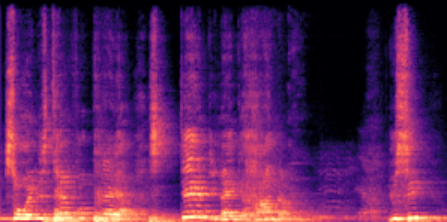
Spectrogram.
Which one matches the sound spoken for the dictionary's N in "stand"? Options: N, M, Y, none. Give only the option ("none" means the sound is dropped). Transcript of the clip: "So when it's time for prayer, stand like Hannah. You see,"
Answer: none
